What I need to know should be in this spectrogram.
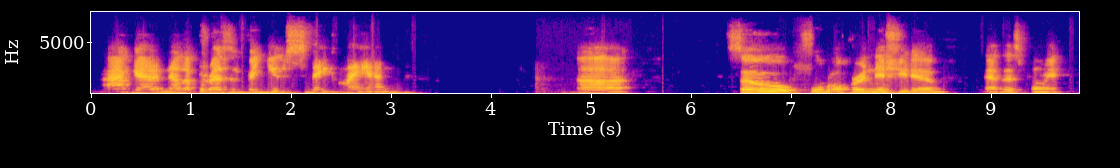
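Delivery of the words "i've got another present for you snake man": sinister, menacing, cackling delivery. Voicing a character offering Snake Man another present, cackling menacingly. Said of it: "He just kinda cackles menacingly".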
